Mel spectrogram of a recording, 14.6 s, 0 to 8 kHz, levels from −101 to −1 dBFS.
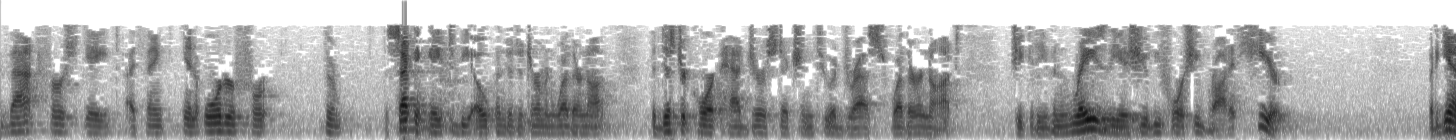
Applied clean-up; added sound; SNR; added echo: none; none; none; none.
